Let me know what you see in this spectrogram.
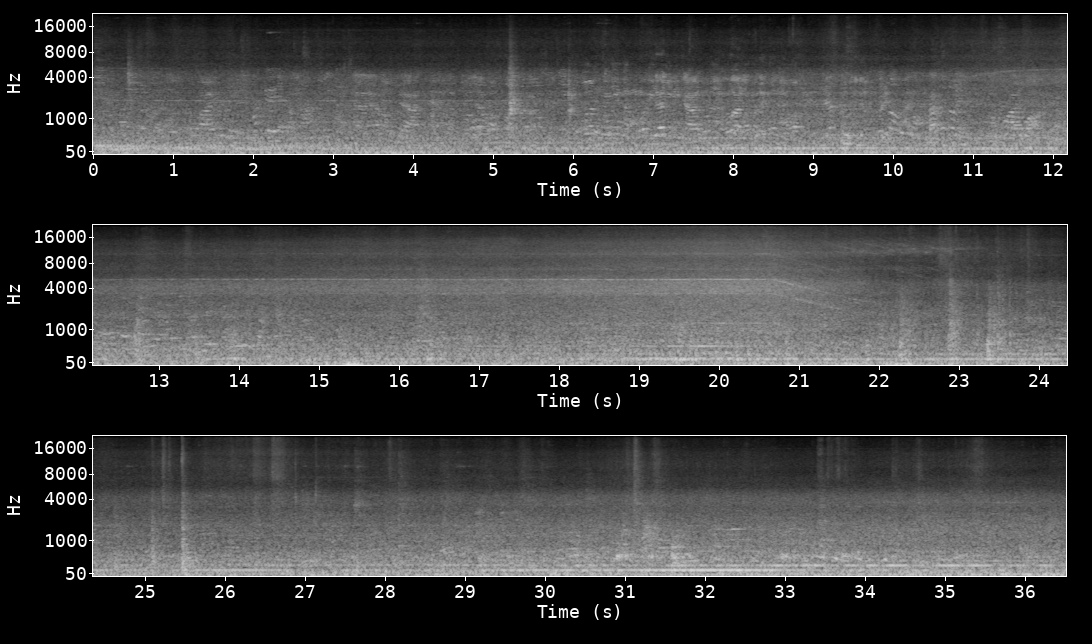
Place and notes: Traffic Sound, Walking through the market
